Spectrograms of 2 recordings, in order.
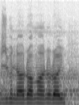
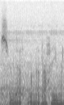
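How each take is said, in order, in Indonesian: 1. Diucapkan terlalu keras, hampir berteriak. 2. Diucapkan dengan volume sedang, cukup terdengar. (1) "Enggak usah kencang-kencang. Karena terlalu" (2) "Itu pasti kedengeran, udah tahu. Ya udah segitu, level volumenya segitu. Cukup"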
